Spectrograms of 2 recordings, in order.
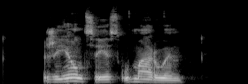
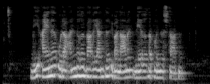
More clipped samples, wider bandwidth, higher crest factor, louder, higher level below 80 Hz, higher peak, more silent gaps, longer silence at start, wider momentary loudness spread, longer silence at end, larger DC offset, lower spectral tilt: neither; second, 14 kHz vs 16.5 kHz; about the same, 16 dB vs 14 dB; second, -21 LUFS vs -15 LUFS; about the same, -64 dBFS vs -62 dBFS; second, -6 dBFS vs -2 dBFS; neither; first, 0.45 s vs 0.3 s; about the same, 9 LU vs 9 LU; first, 0.65 s vs 0.25 s; neither; first, -4 dB/octave vs -2 dB/octave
